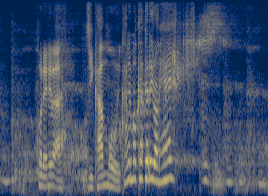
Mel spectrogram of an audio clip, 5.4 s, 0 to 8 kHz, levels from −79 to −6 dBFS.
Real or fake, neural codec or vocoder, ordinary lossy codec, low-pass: fake; codec, 16 kHz, 0.8 kbps, ZipCodec; none; none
